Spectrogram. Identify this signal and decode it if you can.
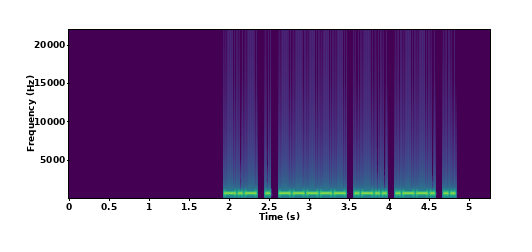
Morse code, heard as a keyed tone, about 28 wpm, 700 Hz. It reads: KE0LPI
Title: USA Call Signs - 6 Characters - Repeated 3x - 28wpm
